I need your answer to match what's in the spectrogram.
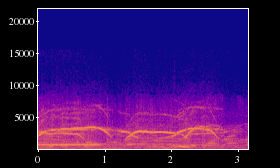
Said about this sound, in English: The Iranian capital, Tehran, a city scarred by rioting in angry protests against the Shah. And this is what happened in the streets below when they were taken over by huge crowds of demonstrators.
